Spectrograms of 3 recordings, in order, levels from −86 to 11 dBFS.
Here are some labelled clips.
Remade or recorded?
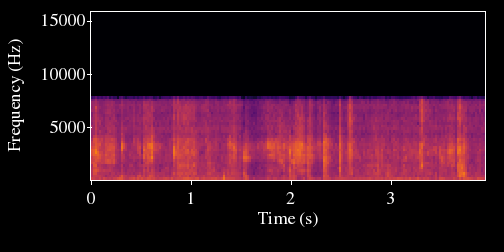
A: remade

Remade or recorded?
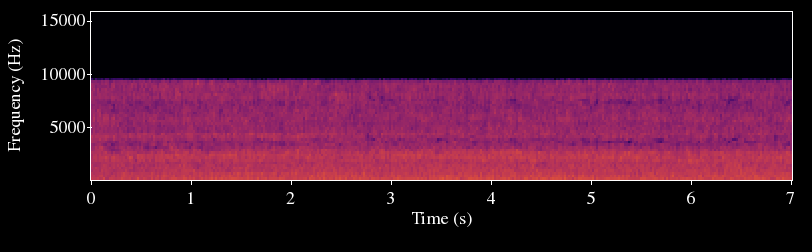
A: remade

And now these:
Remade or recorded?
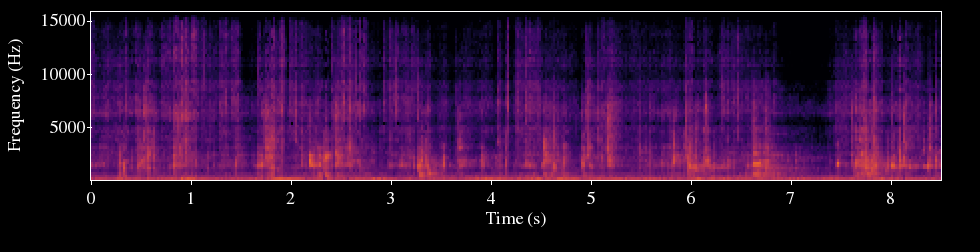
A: remade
